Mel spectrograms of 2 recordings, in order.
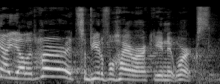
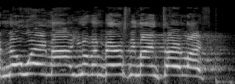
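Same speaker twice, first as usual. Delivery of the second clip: defiant retort; 9 semitones higher than usual. Retold or imitated. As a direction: throw it back at her, defiant. Standing up to her mother.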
